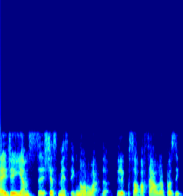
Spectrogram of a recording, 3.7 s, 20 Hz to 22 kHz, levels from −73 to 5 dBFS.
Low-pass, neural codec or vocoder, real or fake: 7.2 kHz; codec, 16 kHz in and 24 kHz out, 0.4 kbps, LongCat-Audio-Codec, fine tuned four codebook decoder; fake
